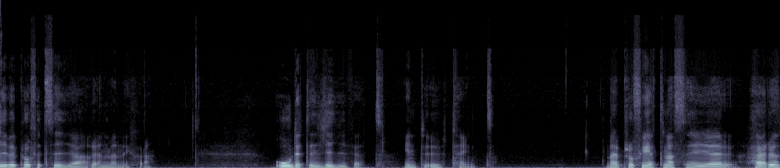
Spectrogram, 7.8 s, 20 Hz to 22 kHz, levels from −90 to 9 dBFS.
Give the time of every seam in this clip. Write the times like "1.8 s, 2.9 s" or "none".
0.9 s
